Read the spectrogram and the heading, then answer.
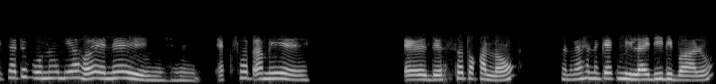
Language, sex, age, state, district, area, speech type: Assamese, female, 30-45, Assam, Udalguri, rural, conversation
